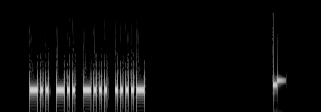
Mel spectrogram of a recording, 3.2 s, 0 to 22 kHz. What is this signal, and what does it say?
Morse code, heard as a keyed tone, about 44 wpm, 700 Hz. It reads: DDB4
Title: All Cut Numbers - 4-Digit 45wpm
